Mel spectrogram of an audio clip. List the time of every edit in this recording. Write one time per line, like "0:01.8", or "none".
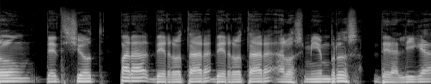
0:01.1
0:02.1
